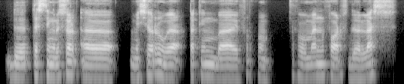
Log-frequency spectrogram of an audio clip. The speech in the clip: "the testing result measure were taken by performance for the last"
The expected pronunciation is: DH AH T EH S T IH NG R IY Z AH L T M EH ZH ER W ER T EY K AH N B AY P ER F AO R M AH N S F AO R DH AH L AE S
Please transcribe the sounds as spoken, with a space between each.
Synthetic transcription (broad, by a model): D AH T EH S T IH NG R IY S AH L T M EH S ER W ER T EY K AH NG B AY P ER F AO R M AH N F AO R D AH L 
